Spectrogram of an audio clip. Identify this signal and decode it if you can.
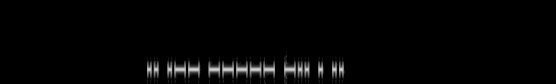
Morse code, heard as a keyed tone, about 36 wpm, 700 Hz. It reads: IW0DEI
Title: DXCC-100 Call Signs - 6 Characters - 35wpm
